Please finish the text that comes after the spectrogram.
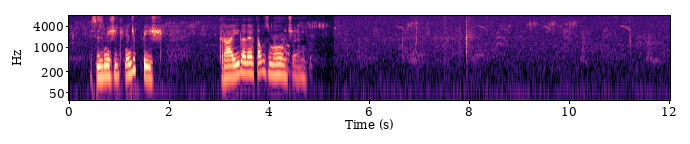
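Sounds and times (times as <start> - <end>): outdoor hiss: 0.0 - 12.0.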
